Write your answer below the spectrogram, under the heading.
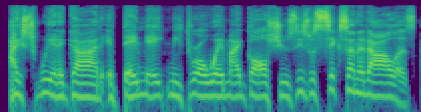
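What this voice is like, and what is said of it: Quotes husband in thick accent. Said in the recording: “I don't know why I'm giving him such a thick accent right now”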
